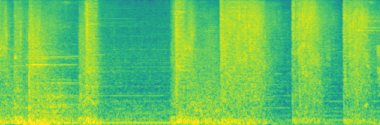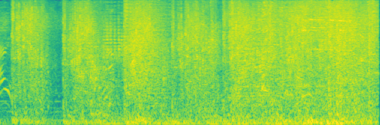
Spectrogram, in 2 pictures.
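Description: Video game spells and weapon hits clash and burst during a battle.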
